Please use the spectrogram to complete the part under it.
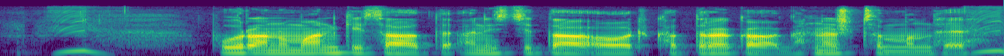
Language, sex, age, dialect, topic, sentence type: Hindi, male, 18-24, Garhwali, agriculture, statement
